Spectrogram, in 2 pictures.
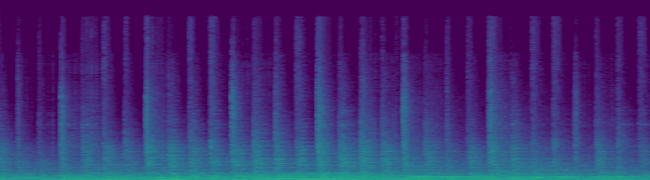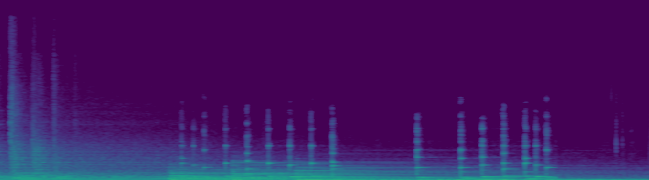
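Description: An electronic phone ringtone plays a repeating melodic pattern, loud and close, changing to a sparser phrase partway through.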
